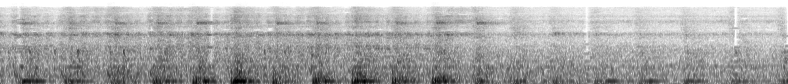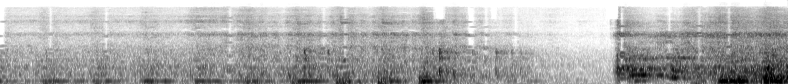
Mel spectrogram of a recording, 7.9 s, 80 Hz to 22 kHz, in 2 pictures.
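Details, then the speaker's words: 1978 MGB after fitting rebuilt carburetors and deleting ignition points, started on starter fluid with no choke cable: uneven lumpy idle rising and dipping, nearly stalls before catching; still rough and very rich, owner wonders if valves are too tight. "For some reason, she still runs rough. And that's after even building the carburetors."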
